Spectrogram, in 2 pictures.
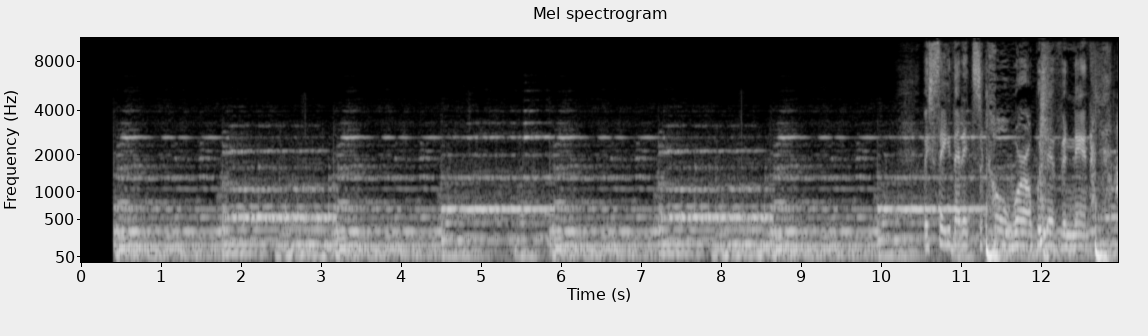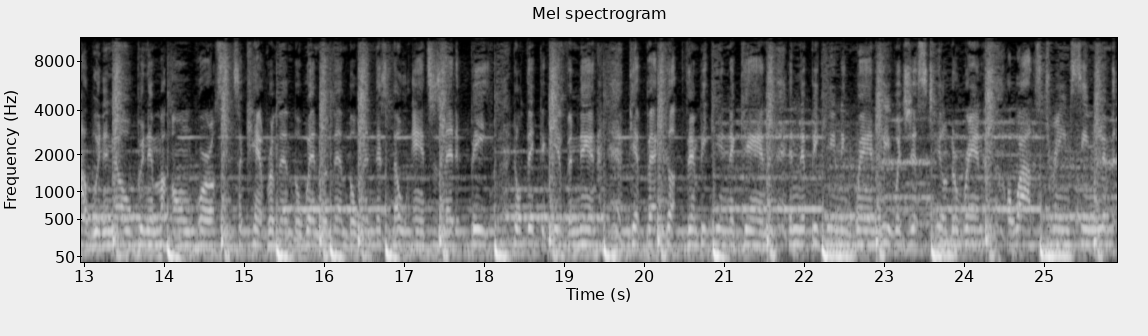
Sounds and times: Music: 0.4 - 25.9.

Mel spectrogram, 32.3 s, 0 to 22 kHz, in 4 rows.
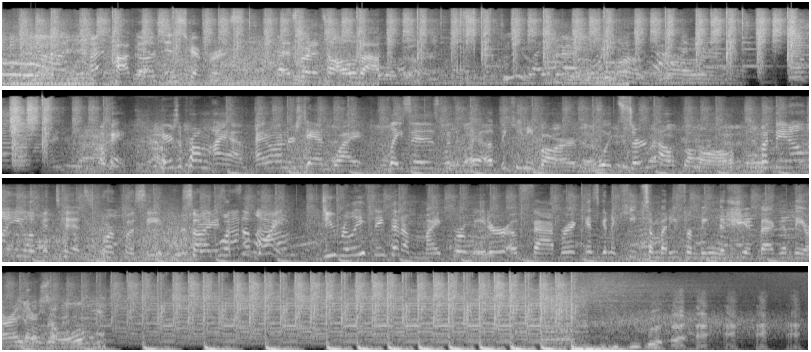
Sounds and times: Music: 0.0 - 30.8
Speech: 8.6 - 25.3.

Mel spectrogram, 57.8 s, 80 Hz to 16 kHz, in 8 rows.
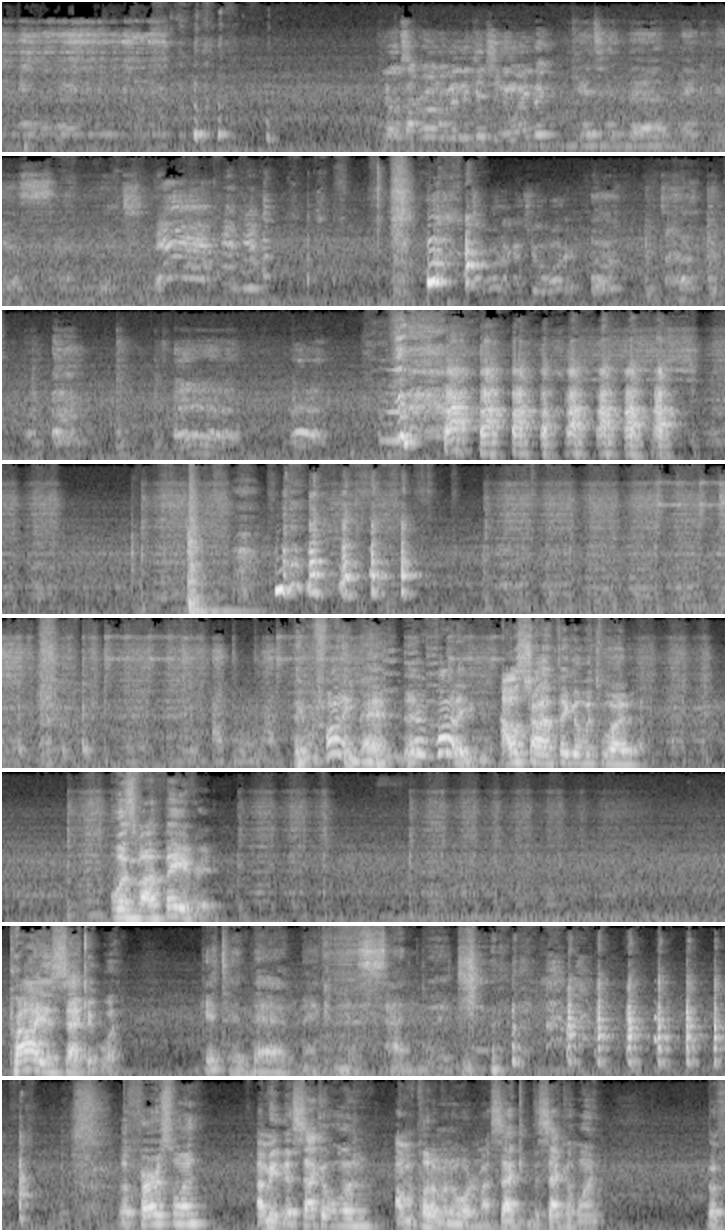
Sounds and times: Speech: 3.8 - 8.7, 31.8 - 35.4, 37.2 - 38.3, 43.5 - 44.6, 45.4 - 48.2, 51.8 - 56.6.

